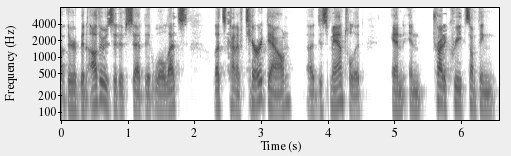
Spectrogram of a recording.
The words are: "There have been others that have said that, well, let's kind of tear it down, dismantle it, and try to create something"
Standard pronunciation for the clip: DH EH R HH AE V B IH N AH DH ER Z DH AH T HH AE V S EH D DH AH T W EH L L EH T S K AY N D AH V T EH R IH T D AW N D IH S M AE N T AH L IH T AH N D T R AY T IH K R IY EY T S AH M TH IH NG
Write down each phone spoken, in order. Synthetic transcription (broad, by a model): DH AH R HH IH V B IH N AH DH ER Z DH AH T HH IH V S EH D DH AH T W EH L L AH T S K AY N D AH V T EH R IH T D AW N D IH S M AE N T L IH T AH N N T R AY T IH K R IY EY T S AH M TH IH NG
